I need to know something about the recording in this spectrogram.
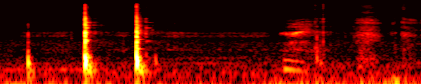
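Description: A Cold Steel bowie knife chopping into a stick on a frozen wooden stump: two sharp chops about half a second apart, with a lighter tap just before. Softer noise follows near the end.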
